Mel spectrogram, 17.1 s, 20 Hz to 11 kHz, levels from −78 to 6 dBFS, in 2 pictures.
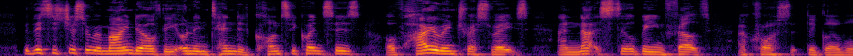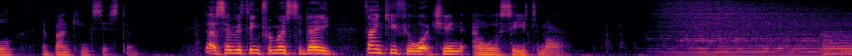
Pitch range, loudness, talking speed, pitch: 110-165 Hz, -20 LUFS, 135 wpm, 130 Hz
